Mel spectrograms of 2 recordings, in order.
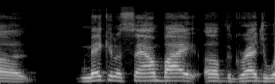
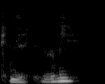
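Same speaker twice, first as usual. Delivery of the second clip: very quiet, barely audible half-whisper; 5 semitones lower, 10 dB quieter than usual. Showing another speaker how faint their audio sounds: imitating someone half-whispering. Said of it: "it sounds like you're whispering".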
